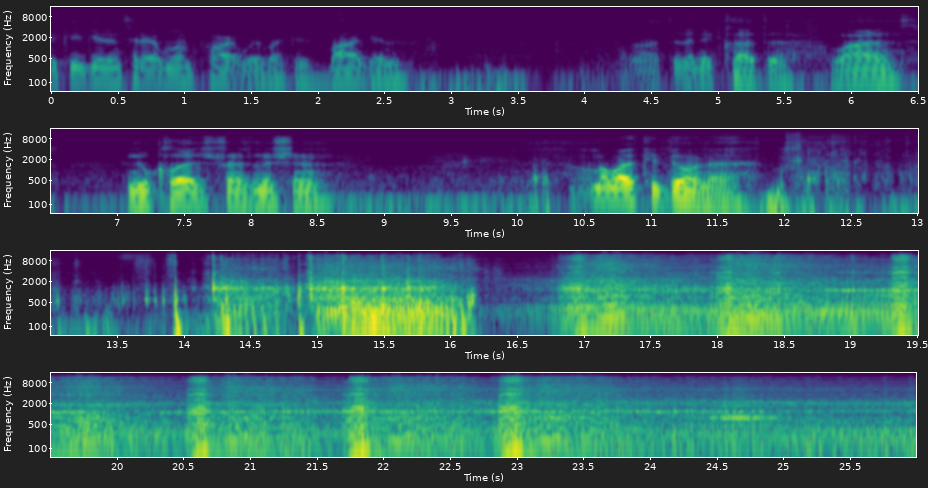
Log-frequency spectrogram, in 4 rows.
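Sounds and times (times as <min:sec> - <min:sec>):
small engine clicks: 0:14.0 - 0:19.8
small engine revving: 0:14.1 - 0:26.0.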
